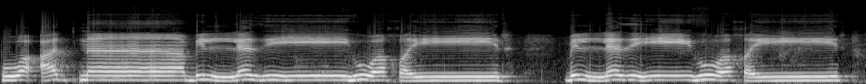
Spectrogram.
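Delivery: very slow, "ذی" held long in "بالذی"; elongated recitation. Shown as a demonstration. Teacher demonstrating long letters, elongated recitation. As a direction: sustain vowels level, drawing out "خیر". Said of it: "تینوں حروف لمبے ہوتے ہیں".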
